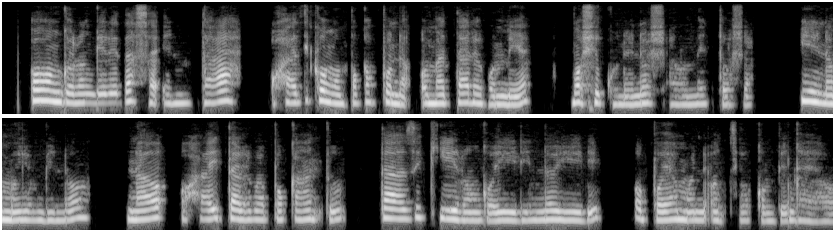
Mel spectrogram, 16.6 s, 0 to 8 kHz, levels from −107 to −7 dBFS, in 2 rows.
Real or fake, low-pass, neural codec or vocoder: fake; 7.2 kHz; codec, 16 kHz, 8 kbps, FreqCodec, larger model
